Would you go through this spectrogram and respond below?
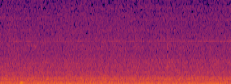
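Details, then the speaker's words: Computer PSU after replacing its capacitors, bench-started by bridging the green wire to black on the connector: low constant drone with soft, even whir, no ticking or scraping; supply fan spins normally, repair appears to have worked. "So when you do that you your fan should start to turn right as you can see um this fan is turning."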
